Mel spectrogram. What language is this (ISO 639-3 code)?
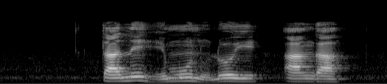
tso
